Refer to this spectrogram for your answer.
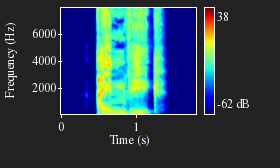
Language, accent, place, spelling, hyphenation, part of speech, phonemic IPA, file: German, Germany, Berlin, einweg-, ein‧weg-, prefix, /ˈaɪ̯nveːk/, De-einweg-.ogg
- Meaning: disposable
